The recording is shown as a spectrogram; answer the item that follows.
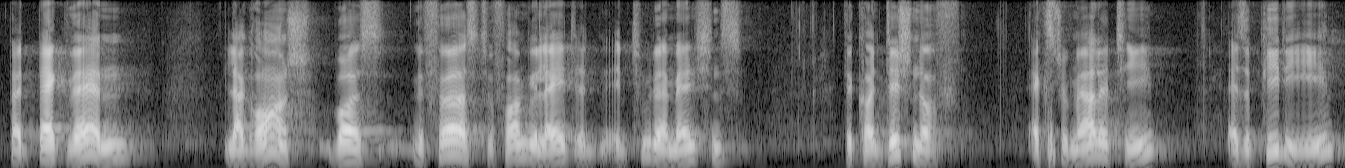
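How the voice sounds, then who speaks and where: A middle-aged man delivers a plenary math lecture at a podium microphone. His voice is loud but measured, with frequent small hesitations. The sound carries the openness of a large auditorium. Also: mid-range voice. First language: German. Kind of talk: academic lecture. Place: large dark auditorium stage.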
